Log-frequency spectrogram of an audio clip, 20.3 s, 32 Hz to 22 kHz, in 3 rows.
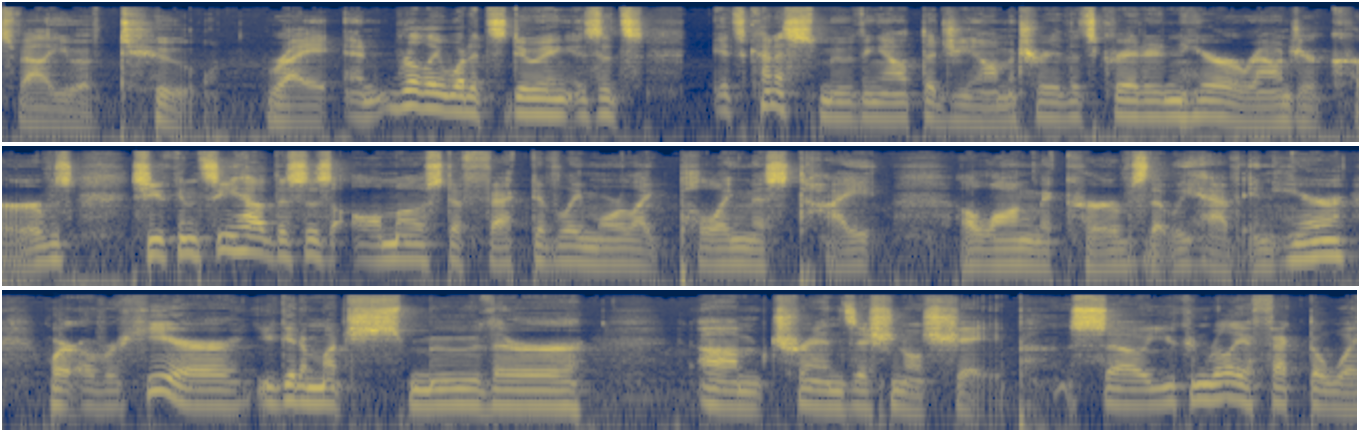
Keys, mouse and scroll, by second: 3.3 middle click, 3.3-5.1 scroll up 3, 12.1 click.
